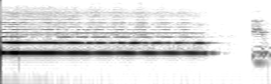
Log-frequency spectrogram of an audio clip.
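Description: A bassoon holds a high D-flat fingered with the C key, one steady sustained note for about two seconds that ends cleanly, followed by a brief faint noise.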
